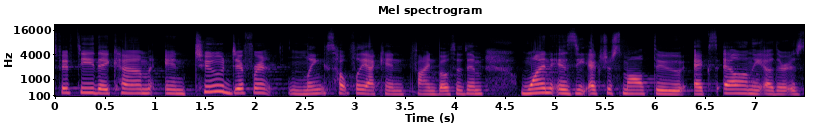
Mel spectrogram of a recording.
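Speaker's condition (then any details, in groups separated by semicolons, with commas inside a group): No condition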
